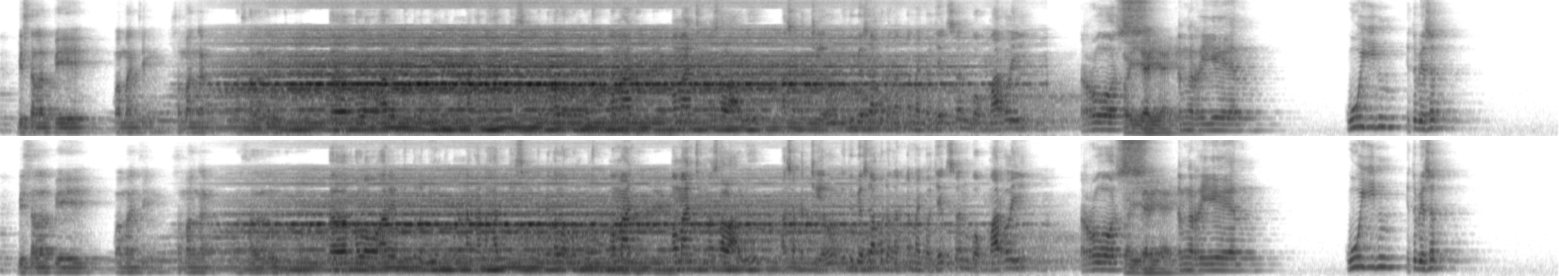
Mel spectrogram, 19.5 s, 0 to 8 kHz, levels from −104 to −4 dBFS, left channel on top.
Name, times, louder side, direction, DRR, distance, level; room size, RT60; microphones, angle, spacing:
voice 1, 0.2-1.0 1.4-2.6 2.9-3.9 7.3-8.4 14.0-14.9, left 1 dB, 60° left, 3 dB, 1.3 m, -34 dB
sound 1, 1.1-13.7, left 2 dB, 85° left, 1.2 m, -38 dB
sound 2, 2.5-12.8, left 5 dB, 40° left, 0.5 m, -22 dB
voice 2, 4.1-7.3 7.6-7.9 8.4-12.8 13.5-14.3 14.7-15.7 16.9-18.0, right 1 dB, 15° right, 7 dB, 0.4 m, -29 dB
7.1 x 4.2 x 4.9 m, 0.75 s
head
